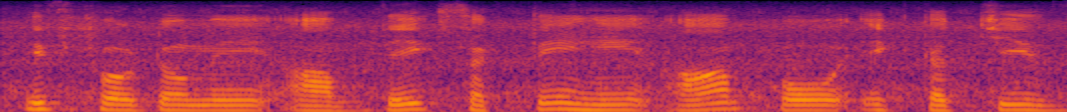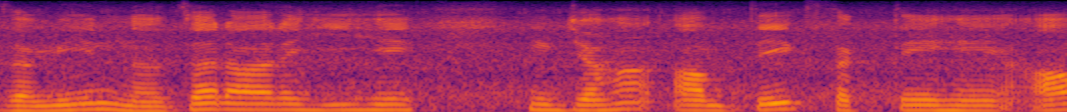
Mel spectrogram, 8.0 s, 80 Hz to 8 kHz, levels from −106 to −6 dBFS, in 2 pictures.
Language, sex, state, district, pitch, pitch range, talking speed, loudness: Hindi, male, Uttar Pradesh, Deoria, 140 Hz, 135-150 Hz, 165 wpm, -34 LUFS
